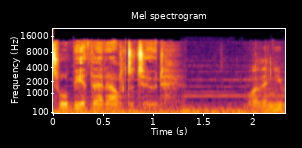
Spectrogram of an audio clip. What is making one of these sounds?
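A man speaks calmly through a headset radio.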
